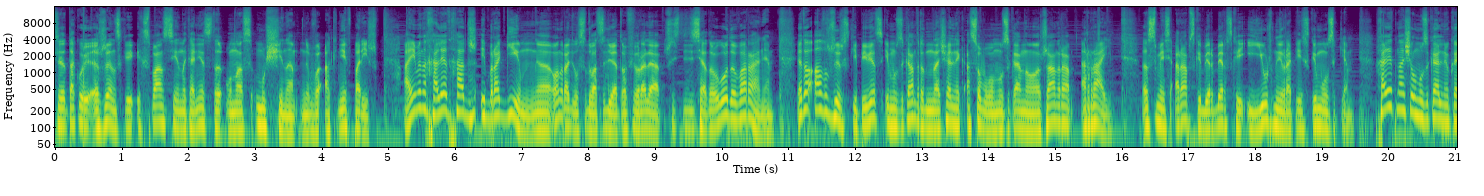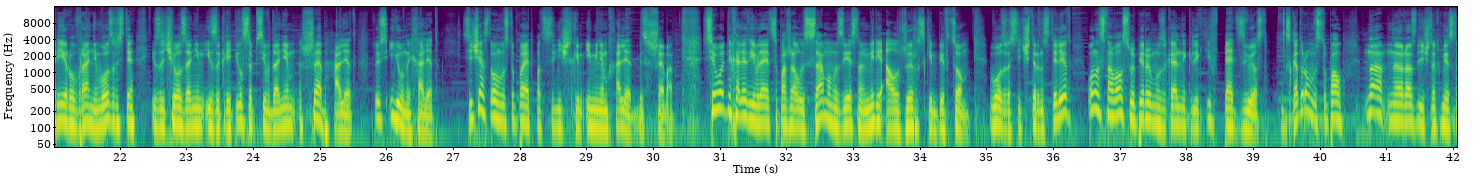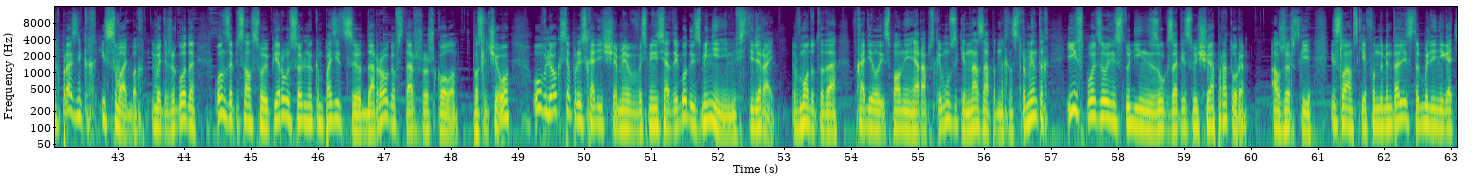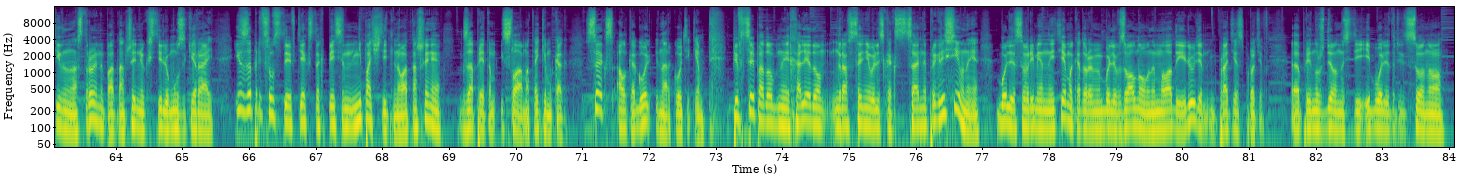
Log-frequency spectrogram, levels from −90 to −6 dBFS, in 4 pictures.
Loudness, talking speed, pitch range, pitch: -15 LUFS, 135 wpm, 95-130 Hz, 110 Hz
